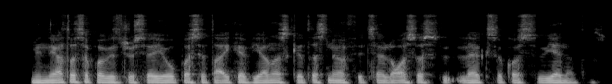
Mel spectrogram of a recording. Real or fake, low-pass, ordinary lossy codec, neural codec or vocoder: real; 10.8 kHz; AAC, 32 kbps; none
